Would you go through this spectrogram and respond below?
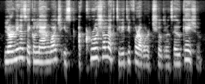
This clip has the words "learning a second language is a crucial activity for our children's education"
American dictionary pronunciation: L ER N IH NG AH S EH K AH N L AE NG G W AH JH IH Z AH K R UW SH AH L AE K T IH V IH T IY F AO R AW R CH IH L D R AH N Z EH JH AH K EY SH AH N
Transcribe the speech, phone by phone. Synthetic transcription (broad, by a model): L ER N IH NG AH S EH K AH N L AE NG G W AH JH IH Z AH K R UW SH AH L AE K T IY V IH T IY F AO R AW R CH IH L D R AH N S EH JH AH K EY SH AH N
